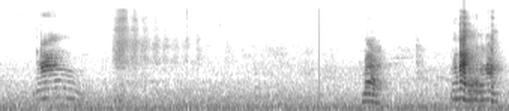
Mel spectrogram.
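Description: A Dragon Li cat gives three short, arching meows with bright harmonics, spaced a few seconds apart.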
